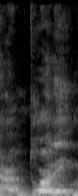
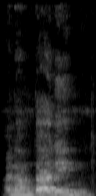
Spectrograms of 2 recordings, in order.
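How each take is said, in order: First: The first word ends with a 'u' vowel. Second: The first word ends with an 'a' vowel. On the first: I bestowed favor upon them. The speaker calls it wrong. "मैंने इनाम किया। ... अगर आप पढ़ देते हैं तो माना में फसाद पैदा होगी" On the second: You bestowed favor upon them. The speaker calls it right. "तूने इनाम किया।"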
